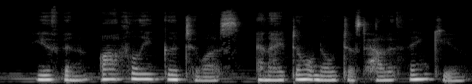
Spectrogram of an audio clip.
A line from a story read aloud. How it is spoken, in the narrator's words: said Trot earnestly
